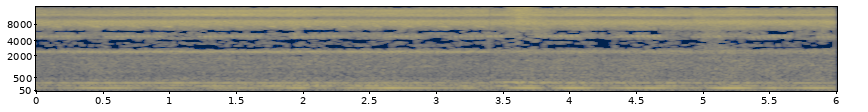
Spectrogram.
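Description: Steady low electrical hum of a glass-top induction cooktop running under the pan, wavering slightly in loudness.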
